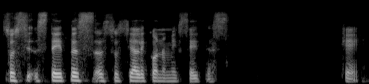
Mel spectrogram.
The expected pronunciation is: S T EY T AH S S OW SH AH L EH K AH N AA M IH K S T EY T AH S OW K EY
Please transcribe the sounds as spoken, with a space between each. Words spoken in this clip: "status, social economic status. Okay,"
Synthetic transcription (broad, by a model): S T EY T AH S S OW S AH L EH K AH N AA M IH K S T EY T AH S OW K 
